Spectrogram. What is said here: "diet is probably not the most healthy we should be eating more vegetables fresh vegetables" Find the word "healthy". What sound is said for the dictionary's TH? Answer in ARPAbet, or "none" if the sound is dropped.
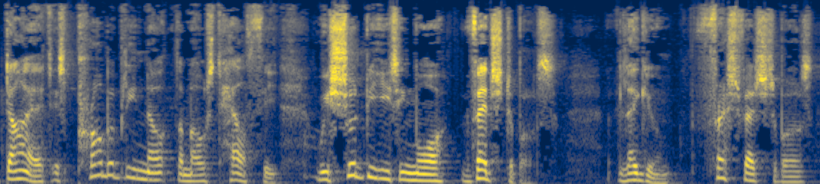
TH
